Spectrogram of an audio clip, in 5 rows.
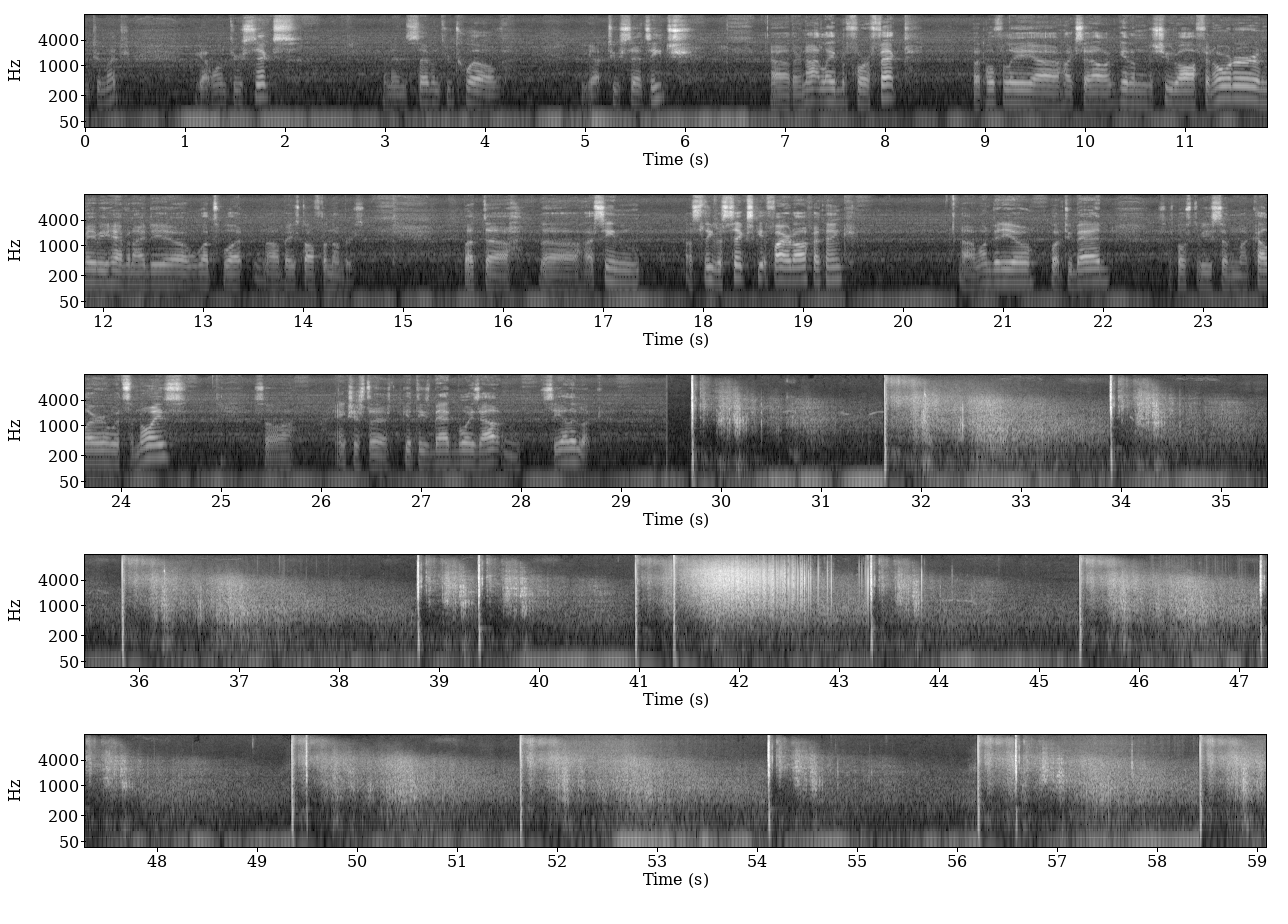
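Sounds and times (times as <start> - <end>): firework burst hiss: 0.0 - 59.0
firework rushing tail: 0.0 - 59.0
firework shells banging: 29.7 - 55.5, 56.1 - 59.0.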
